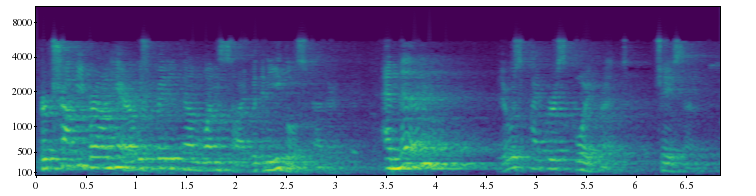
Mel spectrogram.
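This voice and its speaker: A man, an author reading a story aloud with expressive, dramatic narration, recorded from a distance in a large reverberant room. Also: high-pitched, normal speed. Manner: animated, dramatic storytelling delivery. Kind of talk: live expressive audiobook-style narration of a story. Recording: very echoey hall, far off, noisy, dull.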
